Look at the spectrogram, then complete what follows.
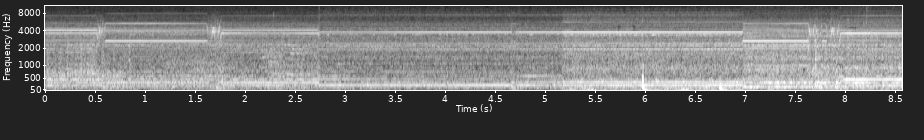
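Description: Desktop 3D printer printing a part: its stepper motors whine as the print head moves, the pitch jumping to a new steady note every second or so as the moves change speed and direction. Two short clicks come a little after the middle.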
